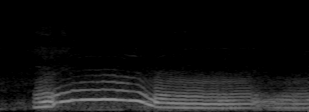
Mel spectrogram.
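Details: A big domestic cat, called grumpy, meets his little brother for the first time and voices a loud, low, drawn-out yowl that swells, bends down, then continues as a steady droning growl.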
